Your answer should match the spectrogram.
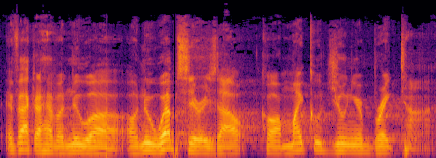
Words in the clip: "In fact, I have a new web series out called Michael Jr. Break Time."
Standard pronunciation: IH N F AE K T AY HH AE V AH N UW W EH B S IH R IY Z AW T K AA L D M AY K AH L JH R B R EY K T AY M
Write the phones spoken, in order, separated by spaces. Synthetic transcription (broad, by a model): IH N F AE K T AY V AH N AH N UW W EH B S IH R IY Z AW T K AA L D M AY K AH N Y R B R EY K T AY M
